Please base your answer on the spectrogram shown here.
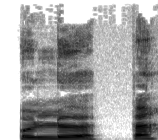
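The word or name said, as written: å løpe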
